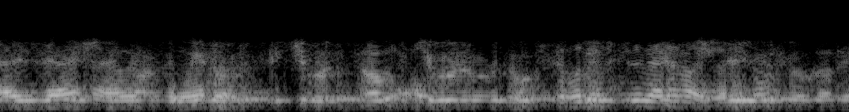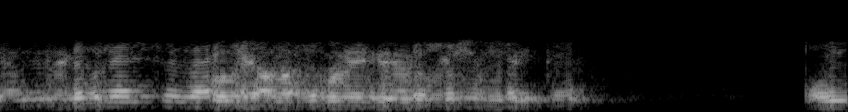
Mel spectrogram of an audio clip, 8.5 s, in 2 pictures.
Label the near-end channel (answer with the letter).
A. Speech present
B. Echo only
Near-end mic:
B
